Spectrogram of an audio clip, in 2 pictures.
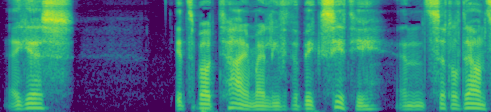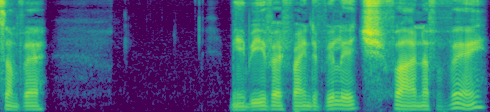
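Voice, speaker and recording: Male actor as crow demon, ex-familiar: lowish, unhurried, conversational, friendly but world-weary, for a listener-addressed audio roleplay. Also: no room sound, studio quality. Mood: dejected. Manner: conversational, hesitant, with sighs and pauses. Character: down-on-his-luck male crow demon, former witch's familiar, wistful and friendly.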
